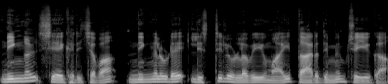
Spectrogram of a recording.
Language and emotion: Malayalam, neutral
